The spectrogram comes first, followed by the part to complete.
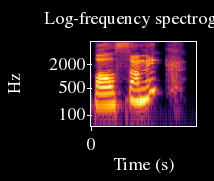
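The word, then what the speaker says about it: Balsamiq: one mispronounced any anything you did it's called balsamic like the balsamic Source although it's spelled differently and it's girkin syntax so you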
